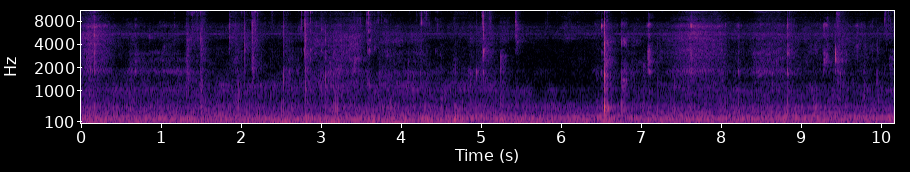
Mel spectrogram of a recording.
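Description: A person chewing and biting a mouthful of rice, beans and corn, mouth sounds close to the microphone, over a steady low hum. A few light clicks of a metal fork against the plastic tub, the sharpest about six and a half seconds in.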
